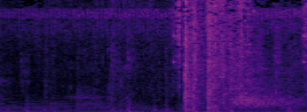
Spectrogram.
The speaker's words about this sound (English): Stop shooting. Critical. God, I hate the sights on this gun.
